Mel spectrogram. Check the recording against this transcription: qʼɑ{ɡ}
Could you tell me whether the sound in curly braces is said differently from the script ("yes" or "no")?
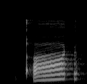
no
